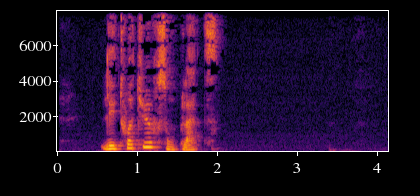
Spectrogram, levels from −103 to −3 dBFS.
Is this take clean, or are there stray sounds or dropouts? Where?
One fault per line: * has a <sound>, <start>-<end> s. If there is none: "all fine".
all fine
